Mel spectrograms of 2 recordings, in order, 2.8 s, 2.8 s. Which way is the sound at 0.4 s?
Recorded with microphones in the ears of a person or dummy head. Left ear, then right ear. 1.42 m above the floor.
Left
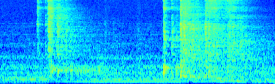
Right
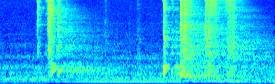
Centre (ahead or behind).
